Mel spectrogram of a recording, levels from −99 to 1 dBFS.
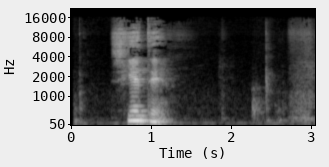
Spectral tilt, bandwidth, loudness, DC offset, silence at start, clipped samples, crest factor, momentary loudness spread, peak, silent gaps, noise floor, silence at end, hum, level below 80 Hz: -4.5 dB/octave; 16 kHz; -22 LUFS; under 0.1%; 0.5 s; under 0.1%; 22 dB; 19 LU; -6 dBFS; none; -65 dBFS; 0.05 s; none; -58 dBFS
